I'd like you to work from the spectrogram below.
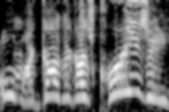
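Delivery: put-on young teen voice, pitched way up. Recalling their own reaction back in junior high, in their junior high voice. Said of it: "that's my uh, junior high voice".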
